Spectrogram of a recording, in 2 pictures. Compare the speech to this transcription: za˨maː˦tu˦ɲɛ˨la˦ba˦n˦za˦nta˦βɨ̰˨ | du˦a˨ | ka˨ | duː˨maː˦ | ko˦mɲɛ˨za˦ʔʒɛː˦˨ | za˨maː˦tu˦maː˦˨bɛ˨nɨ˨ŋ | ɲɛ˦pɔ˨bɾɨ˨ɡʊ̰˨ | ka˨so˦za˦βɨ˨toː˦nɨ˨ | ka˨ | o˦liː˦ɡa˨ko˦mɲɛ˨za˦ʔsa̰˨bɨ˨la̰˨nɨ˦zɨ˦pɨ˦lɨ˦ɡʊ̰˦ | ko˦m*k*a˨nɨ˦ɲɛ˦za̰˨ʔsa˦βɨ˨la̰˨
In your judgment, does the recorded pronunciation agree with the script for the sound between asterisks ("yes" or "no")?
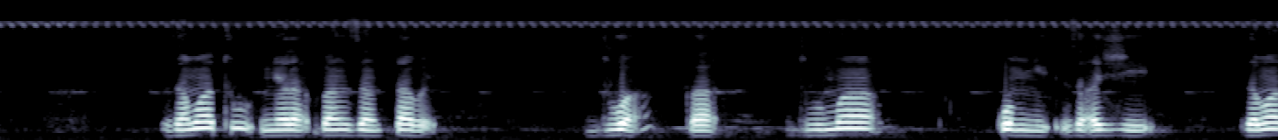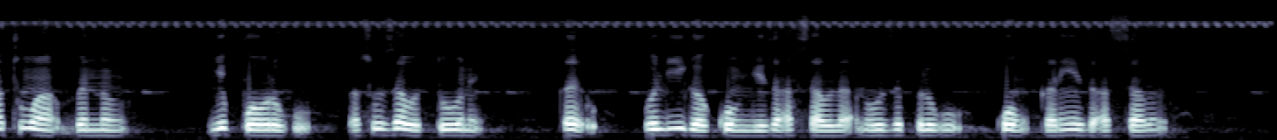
yes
